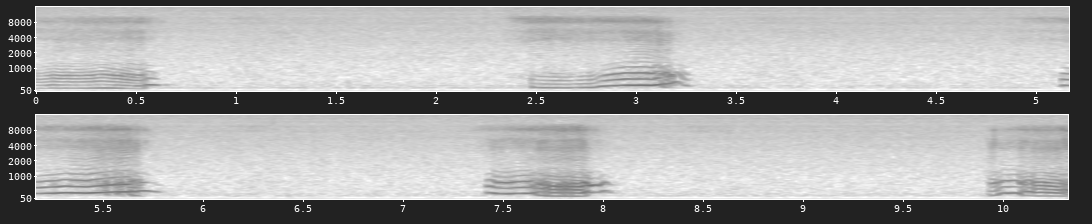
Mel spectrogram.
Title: Danny - Cat snoring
